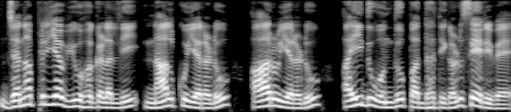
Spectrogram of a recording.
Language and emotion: Kannada, neutral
